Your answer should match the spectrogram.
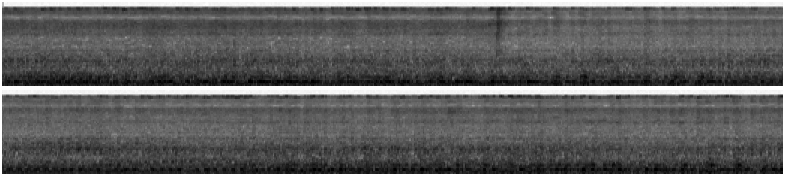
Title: Washing machine noise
